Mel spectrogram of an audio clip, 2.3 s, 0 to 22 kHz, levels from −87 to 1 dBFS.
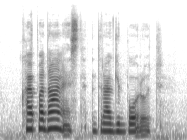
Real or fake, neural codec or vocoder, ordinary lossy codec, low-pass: fake; vocoder, 44.1 kHz, 128 mel bands, Pupu-Vocoder; none; 19.8 kHz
